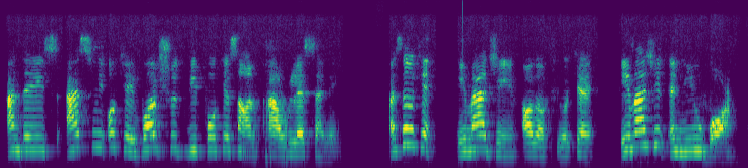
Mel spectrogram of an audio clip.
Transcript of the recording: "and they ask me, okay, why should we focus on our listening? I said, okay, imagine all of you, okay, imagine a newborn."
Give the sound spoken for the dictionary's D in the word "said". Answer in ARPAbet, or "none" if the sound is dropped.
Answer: none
